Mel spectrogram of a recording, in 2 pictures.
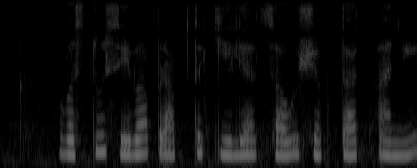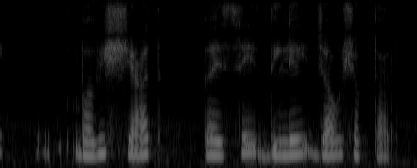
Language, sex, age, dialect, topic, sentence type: Marathi, female, 18-24, Varhadi, banking, statement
